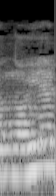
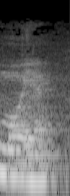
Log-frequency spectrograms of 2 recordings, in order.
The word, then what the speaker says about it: Noe: Był Noe, niektórzy wymawiają to nazwisko Noje lub Moje, co w harce na potopie pływał i wszystkie zwierzęta miał ze sobą parami.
